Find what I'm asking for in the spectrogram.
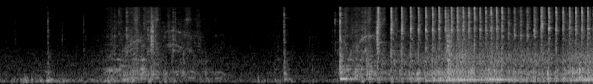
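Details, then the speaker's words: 2003 Craftsman 22" mulcher mower with a Tecumseh 4.5 HP engine: it catches after a few pulls and settles into an even but low, lazy putter; the RPM is too low. "RPM's got to go up. Let me adjust that."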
